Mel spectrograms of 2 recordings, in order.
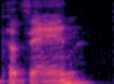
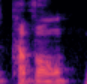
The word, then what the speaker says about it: Pavon: I'm glad that Spencer pronounced Matthew Pavon correctly, because the commentators at the Sony Open were driving me mad by saying calling him Pavan. They were calling him Pavan the whole time. There was an Italian golfer called Andrea Pavan, but it's Pavon, which Spence correctly pronounced.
